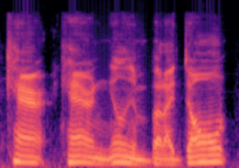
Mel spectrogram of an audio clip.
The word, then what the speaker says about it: Karen: It's Karen. You're adding a syllable.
